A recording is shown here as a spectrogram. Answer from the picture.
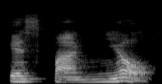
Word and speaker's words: español: Ending with a consonant, so just put the stress on the last syllable. Everything is on the last syllable now. Usted, español, español, and ñe, so you say ñol, español.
